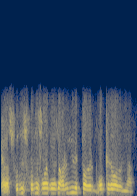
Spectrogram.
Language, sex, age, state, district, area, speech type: Bengali, male, 60+, West Bengal, Dakshin Dinajpur, rural, conversation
